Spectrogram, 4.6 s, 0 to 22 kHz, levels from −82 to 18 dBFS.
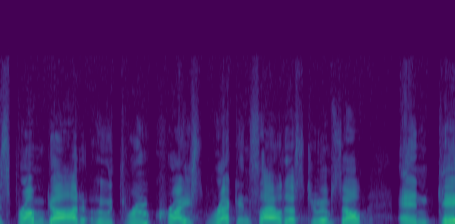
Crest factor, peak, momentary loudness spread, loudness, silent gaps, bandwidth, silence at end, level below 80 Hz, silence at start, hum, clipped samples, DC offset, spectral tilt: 18 dB; -10 dBFS; 11 LU; -27 LUFS; none; 16.5 kHz; 0 s; under -90 dBFS; 0 s; none; under 0.1%; under 0.1%; -4 dB/octave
